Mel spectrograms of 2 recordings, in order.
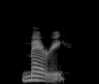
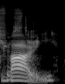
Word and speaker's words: Mhairi: I have one of her books, and I've been saying Mary. Or Mhairi or something like that. – So, yeah. So it's Scottish Gaelic form of the name, so it's actually pronounced Mhairi.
